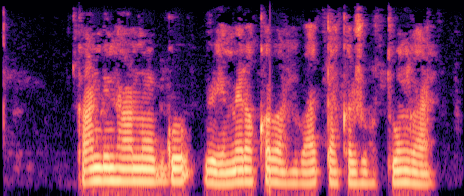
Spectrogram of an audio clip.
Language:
Kinyarwanda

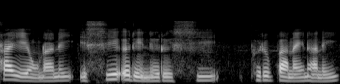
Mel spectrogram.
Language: Bodo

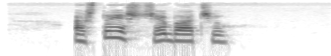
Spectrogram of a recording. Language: Belarusian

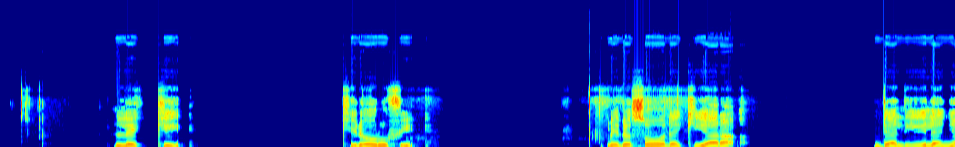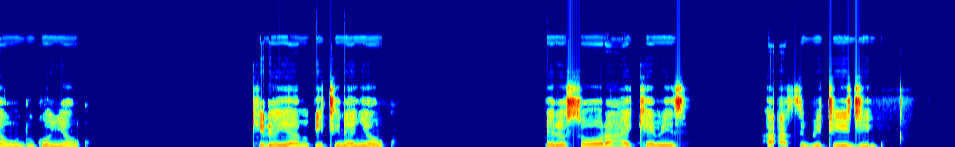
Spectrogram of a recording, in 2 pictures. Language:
Fula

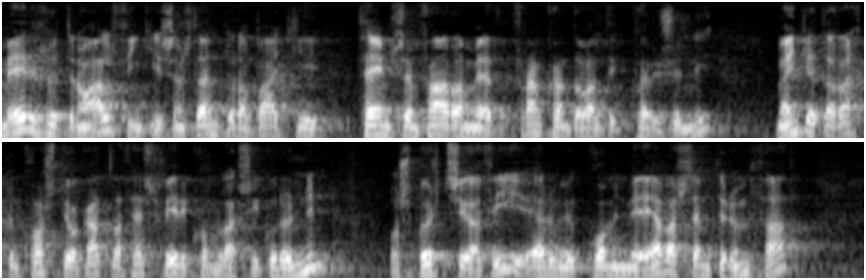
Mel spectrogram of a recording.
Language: Icelandic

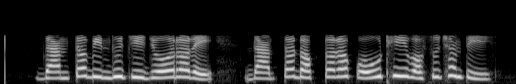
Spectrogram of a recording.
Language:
Odia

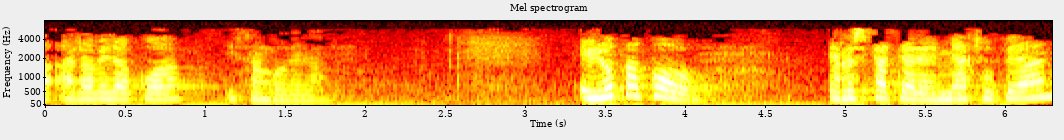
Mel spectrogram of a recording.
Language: Basque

